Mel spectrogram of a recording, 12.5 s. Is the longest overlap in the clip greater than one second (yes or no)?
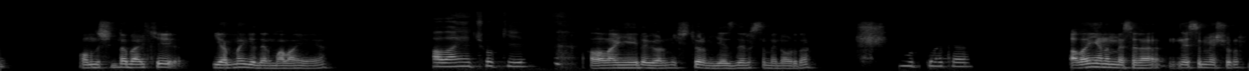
no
